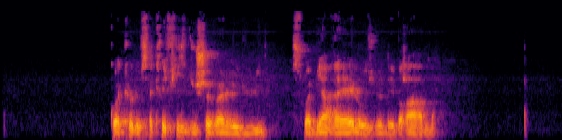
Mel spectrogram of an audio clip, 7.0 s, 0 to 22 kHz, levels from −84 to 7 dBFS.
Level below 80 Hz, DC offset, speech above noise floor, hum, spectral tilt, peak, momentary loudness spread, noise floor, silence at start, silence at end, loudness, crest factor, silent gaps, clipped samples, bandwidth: -50 dBFS; under 0.1%; 54 dB; none; -5 dB/octave; -2 dBFS; 13 LU; -71 dBFS; 1.4 s; 0.45 s; -18 LUFS; 18 dB; none; under 0.1%; 16 kHz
